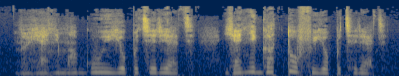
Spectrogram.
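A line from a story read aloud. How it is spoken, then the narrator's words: Mumbling. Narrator (Russian): бормотал Дэнни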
